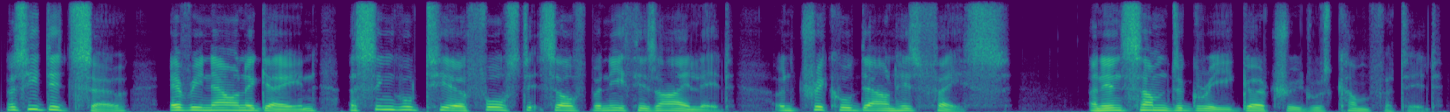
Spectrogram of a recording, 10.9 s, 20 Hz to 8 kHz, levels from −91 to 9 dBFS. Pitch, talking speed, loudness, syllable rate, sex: 150 Hz, 155 wpm, -19 LUFS, 4.6 syllables/s, male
